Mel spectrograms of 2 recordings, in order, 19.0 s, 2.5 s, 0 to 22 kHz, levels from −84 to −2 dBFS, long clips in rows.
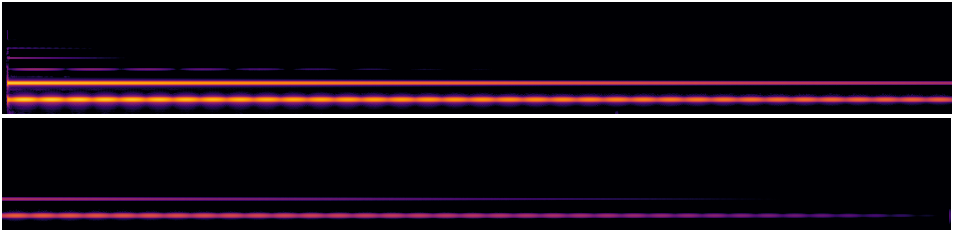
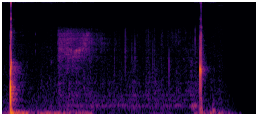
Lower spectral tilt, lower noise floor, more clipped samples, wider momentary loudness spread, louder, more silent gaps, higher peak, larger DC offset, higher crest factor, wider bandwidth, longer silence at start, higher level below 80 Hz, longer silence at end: first, -6.5 dB/octave vs -3 dB/octave; first, -79 dBFS vs -60 dBFS; neither; about the same, 26 LU vs 24 LU; first, -20 LUFS vs -36 LUFS; neither; second, -6 dBFS vs -2 dBFS; neither; second, 18 dB vs 34 dB; second, 3.5 kHz vs over 20 kHz; about the same, 0.05 s vs 0.05 s; second, under -90 dBFS vs -48 dBFS; first, 5.8 s vs 0.5 s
